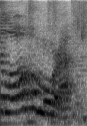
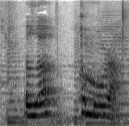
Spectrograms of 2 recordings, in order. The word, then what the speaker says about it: Alohomora: It's Alohomora. You gotta pronounce it right. Yeah. Alohomora. Alohomora.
